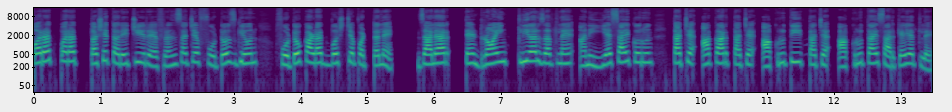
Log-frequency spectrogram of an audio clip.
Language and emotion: Goan Konkani, neutral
